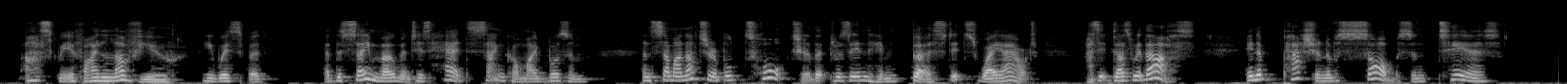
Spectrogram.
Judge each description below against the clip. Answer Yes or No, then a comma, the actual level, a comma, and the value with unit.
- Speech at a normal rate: Yes, average, 160 wpm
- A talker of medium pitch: Yes, medium, 165 Hz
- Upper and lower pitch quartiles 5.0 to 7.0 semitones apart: Yes, wide, 5.6 semitones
